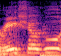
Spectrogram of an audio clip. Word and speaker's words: Ra's al Ghul: Yeah, so I prefer Raish al Ghul.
